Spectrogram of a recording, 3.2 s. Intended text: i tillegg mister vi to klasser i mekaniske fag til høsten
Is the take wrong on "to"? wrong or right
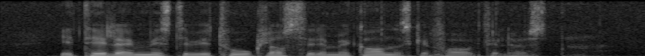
right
